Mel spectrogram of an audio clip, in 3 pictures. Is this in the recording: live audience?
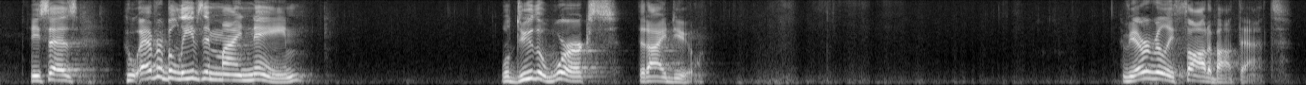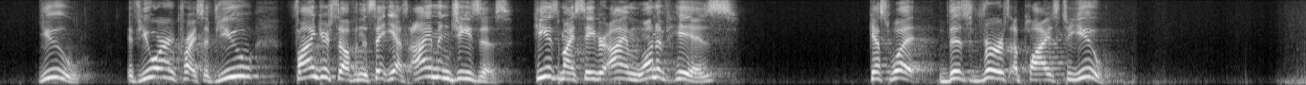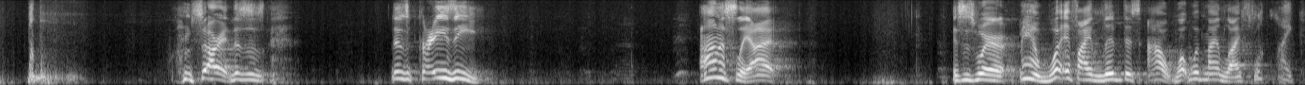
yes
